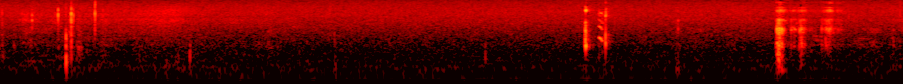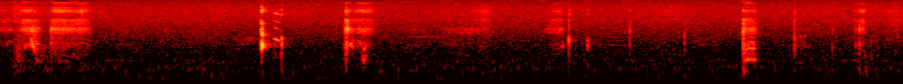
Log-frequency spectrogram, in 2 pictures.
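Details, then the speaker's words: Hiccups in a girl, who gets them many times a day, shaking her whole body: soft, brief, abrupt catches recurring every one to two seconds in a quiet room. "literally always gets the hiccups she has the hiccups right now"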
